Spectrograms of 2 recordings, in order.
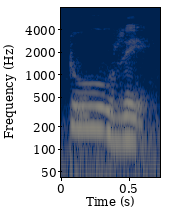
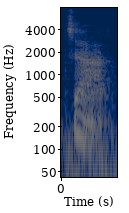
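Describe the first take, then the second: First: It is said as two syllables, tu-re. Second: It is said as one syllable, cher. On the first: The speaker calls it wrong. "মূলত এখানে টু রে না" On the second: The speaker calls it right. "শব্দের উচ্চারণ হবে চার"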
